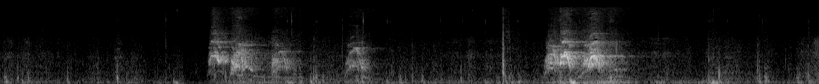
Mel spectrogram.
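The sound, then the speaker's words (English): A small dog yaps in a few short, high-pitched bursts, a quick cluster early on and another a few seconds later, with quiet pauses in between and no one talking. “Yuppy little dog. Yuppity, yuppity, yuppity.”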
